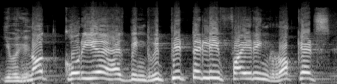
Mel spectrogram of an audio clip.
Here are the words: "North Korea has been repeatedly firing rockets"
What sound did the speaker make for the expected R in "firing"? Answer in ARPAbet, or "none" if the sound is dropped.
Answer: R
